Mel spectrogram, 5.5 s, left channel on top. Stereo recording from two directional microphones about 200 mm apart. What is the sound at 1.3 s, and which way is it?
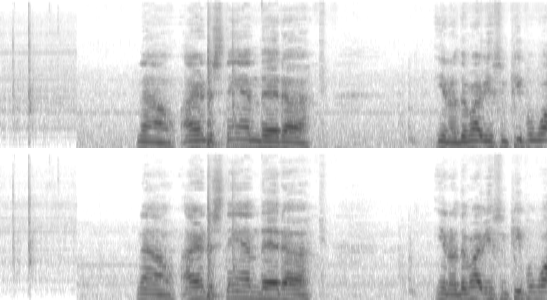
Speech, 35° right (ahead or behind).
